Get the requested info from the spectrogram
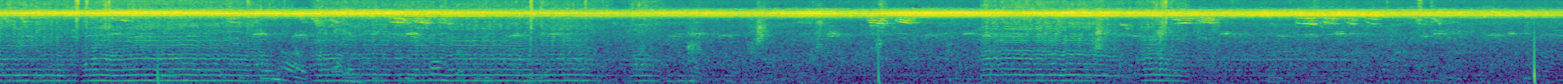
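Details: Worker honey bees busily gathering nectar among mountain hydrangea blossoms. Their low, droning hum has bright overtones and swells and fades as bees fly past in several passes. A steady high, hissing insect whine runs underneath, with a few faint clicks.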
